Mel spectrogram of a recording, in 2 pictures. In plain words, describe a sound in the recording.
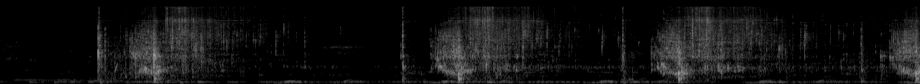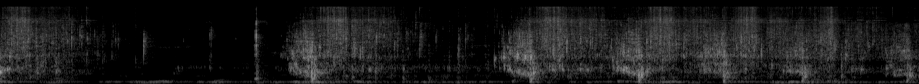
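Water spurts and splashes in bursts from a pump valve.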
